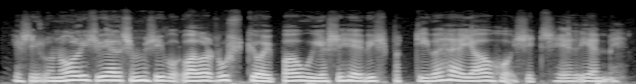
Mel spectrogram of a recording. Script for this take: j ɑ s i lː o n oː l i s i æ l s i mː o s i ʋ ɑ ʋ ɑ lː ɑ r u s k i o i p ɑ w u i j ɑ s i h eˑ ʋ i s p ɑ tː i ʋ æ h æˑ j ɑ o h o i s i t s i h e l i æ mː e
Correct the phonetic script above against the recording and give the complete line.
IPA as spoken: j ɑ s i lː o n oː l i s i æ l s i mː o s i ʋ ɑ ʋ ɑ lː ɑ r u s k i o i p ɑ w u i j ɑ s i h eˑ ʋ i s p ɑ tː i ʋ æ h æˑ j ɑ o h o i s i t s i h e l i æ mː e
